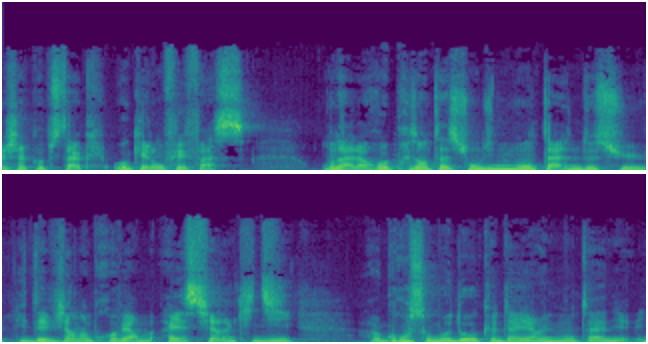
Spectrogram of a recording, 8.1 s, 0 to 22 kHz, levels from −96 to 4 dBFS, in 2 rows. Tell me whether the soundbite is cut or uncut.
uncut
